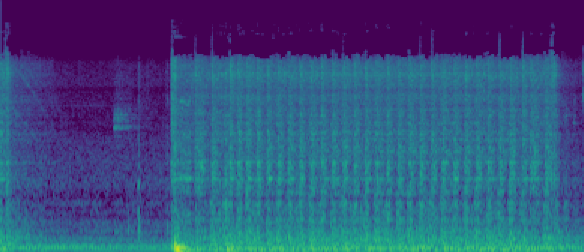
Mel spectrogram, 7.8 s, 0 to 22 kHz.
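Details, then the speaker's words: Nissan GT-R R35 with code P1220 (fuel pump module), fuel pump wired to the battery, jumper battery connected but still low: starter grinds over sluggishly for about five seconds and never catches; weak cranking from low battery. "Let's try again. Ah, battery is still low."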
